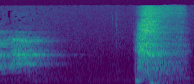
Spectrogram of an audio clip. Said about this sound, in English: My dog barking in the background is ruining the mood of this podcast.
